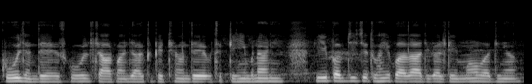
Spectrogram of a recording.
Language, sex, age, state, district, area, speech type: Dogri, male, 18-30, Jammu and Kashmir, Udhampur, rural, spontaneous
